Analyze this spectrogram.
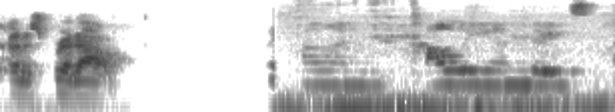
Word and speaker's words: Hollandaise: how-lee-ann-days. How do you pronounce it? Billy: Hollandaise. Hollandaise.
